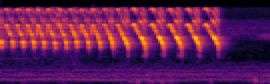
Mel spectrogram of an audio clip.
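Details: Gloster canary trains with song in a rapid chattering series of downslurred chirps. They accelerate into a dense run, then grow louder and slower before cutting off, leaving quiet hum.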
